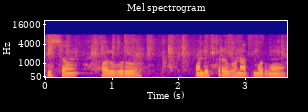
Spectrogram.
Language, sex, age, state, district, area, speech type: Santali, male, 45-60, Odisha, Mayurbhanj, rural, spontaneous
